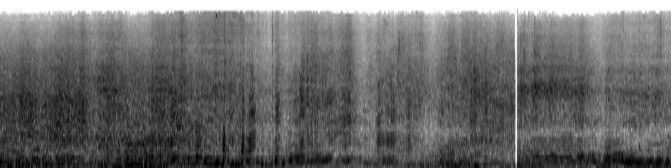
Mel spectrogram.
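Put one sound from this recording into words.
A dirt bike engine revs loudly up and down close by.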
